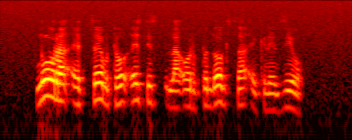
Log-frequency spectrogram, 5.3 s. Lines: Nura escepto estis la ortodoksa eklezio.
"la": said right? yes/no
yes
